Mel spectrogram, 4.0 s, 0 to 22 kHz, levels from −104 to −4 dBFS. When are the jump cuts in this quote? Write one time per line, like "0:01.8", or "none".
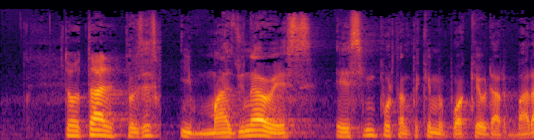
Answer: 0:01.2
